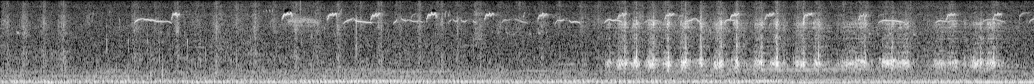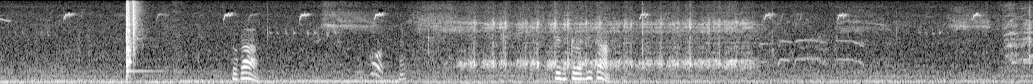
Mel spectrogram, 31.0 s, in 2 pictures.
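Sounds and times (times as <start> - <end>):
birds chirping: 0.0 - 31.0
rhythmic bird calling: 1.9 - 16.8, 19.9 - 28.9
air rifle shot: 17.4 - 17.8.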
